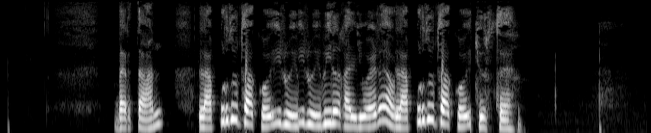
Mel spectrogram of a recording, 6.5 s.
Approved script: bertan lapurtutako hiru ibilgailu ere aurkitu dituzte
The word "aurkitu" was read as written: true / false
false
